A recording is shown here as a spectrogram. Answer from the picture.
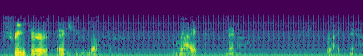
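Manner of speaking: low, hushed, fading almost to nothing; soft inner voice. Retold or imitated. Pastor recalling the quiet inner voice urging him to love his wife, hushed. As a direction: let the inner prompt sink in quietly.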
